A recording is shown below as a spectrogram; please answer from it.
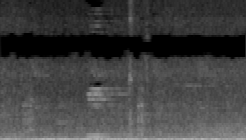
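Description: Steady low rumble of a car engine and street traffic, with a short high tone just under a second in and a single sharp click just after it.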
